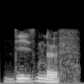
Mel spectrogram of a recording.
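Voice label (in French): "dix-neuf", French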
